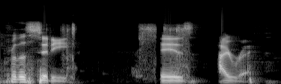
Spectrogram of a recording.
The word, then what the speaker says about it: Ayrith: The name for the city is Irith. Ayrith. No, is this city the capital or the wharf or? Nope, this is the frontier town you have been in. Aerith?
